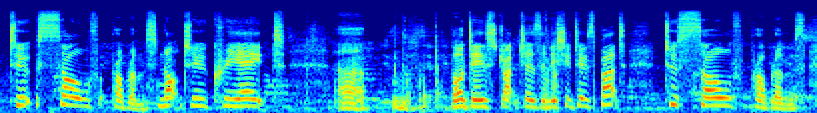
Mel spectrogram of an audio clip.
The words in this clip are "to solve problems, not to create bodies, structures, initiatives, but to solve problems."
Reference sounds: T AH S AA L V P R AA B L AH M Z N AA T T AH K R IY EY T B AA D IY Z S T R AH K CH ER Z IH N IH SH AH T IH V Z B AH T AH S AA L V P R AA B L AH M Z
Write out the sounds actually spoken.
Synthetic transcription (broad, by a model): T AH S AA L V P R AA B L AH M Z N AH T T AH K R IY EY T B AA D IY Z S T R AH K CH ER Z IH N IH SH AH T IH V Z B AH T AH S AA L V P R AA B L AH M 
